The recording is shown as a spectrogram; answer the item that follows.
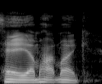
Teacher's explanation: I say with complete vocal fry and no accent.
